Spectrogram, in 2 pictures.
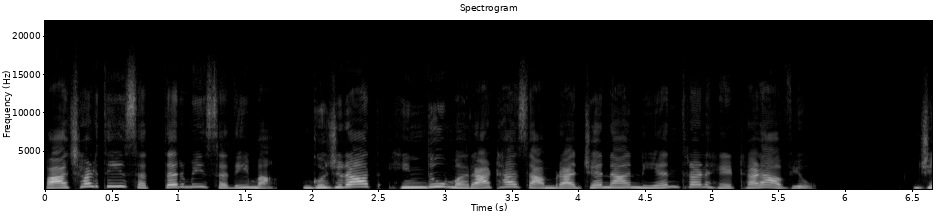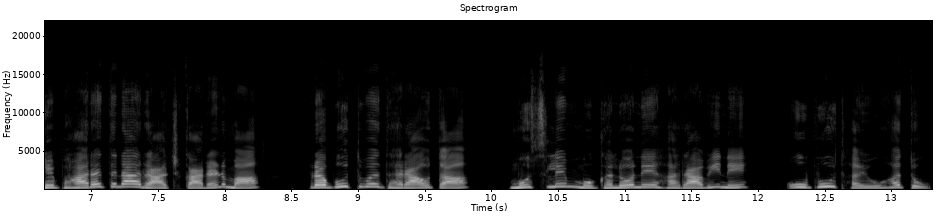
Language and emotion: Gujarati, neutral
